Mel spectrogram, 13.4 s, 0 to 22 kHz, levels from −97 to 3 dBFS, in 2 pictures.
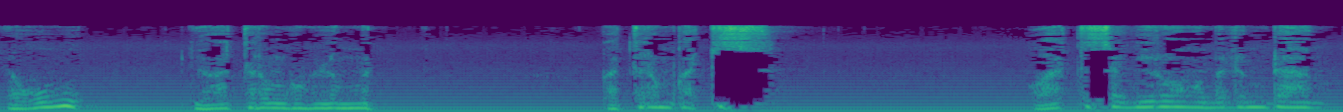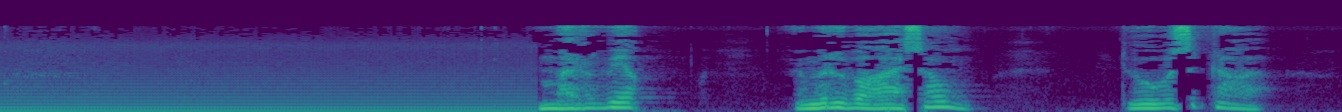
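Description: From the start until 9.4 s, a mains buzz sits under the speech: a steady, raspy drone locked to 60 Hz. Sharp switching spikes, twice per mains cycle, enter the signal path, so the buzz carries a dense ladder of harmonics up into the kilohertz range, about 15 dB below the speech. On a spectrogram it shows as evenly spaced horizontal lines at multiples of 60 Hz that stop abruptly at 9.4 s. The waveform shows a fine, regular ripple between syllables.

Across the whole clip the speech has a watery, swirling quality with smeared consonant onsets and metallic chirps on s sounds, likely from MP3 compression at a bitrate that sounds like about 32 kbps. With so few bits, the encoder cuts the treble above a fixed frequency and drops weaker frequency components that flicker in and out between frames. A spectrogram shows a hard ceiling with nothing above 8.3 kHz, and below it, isolated blocks of energy scattered like confetti.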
